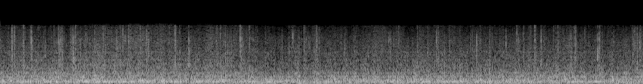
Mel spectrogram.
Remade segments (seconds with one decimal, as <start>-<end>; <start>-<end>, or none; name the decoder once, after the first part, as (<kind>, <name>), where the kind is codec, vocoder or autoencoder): none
